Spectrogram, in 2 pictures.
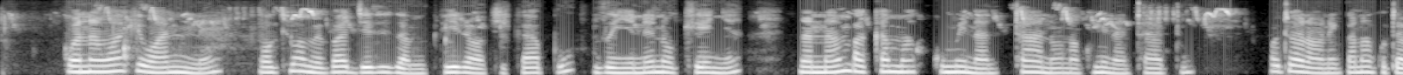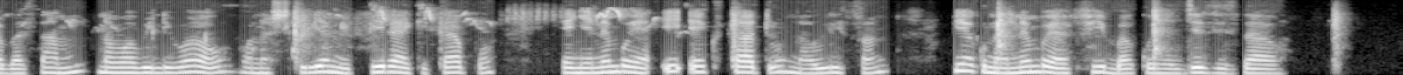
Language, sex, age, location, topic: Swahili, female, 18-24, Kisumu, government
